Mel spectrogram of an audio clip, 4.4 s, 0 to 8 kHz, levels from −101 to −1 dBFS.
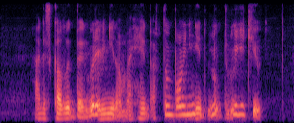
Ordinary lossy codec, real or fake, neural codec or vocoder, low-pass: none; fake; autoencoder, 22.05 kHz, a latent of 192 numbers a frame, VITS, trained on one speaker; 7.2 kHz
